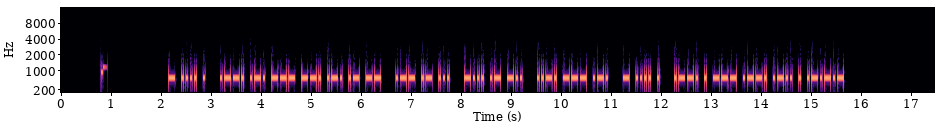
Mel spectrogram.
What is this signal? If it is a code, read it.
Morse code, heard as a keyed tone, about 28 wpm, 700 Hz. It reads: THE PROGRAM WAS BAD FOR THE PEOPLE.
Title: Sentences from Top 1000 Words - Review Part 5 - 28wpm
